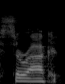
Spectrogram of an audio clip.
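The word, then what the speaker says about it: Cîroc: Yeah, like K-E-Y. – Yeah. Okay. – Okay. – And then Ciroc as in like the drink, Ciroc, C-I-R-O-C. – Yep. – I like that a lot. – But it's spelled S-U-R-R-O-K.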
